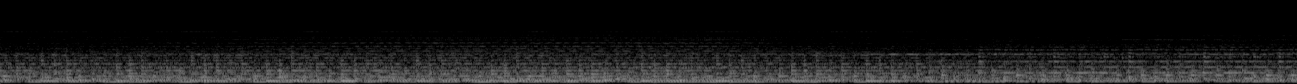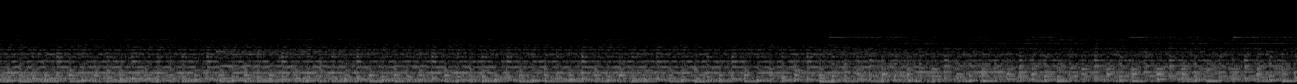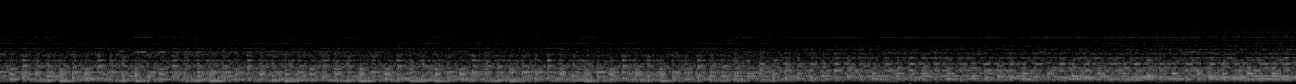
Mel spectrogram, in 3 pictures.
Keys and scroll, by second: 6.8 a, 12.3 ctrl+c, 12.4 ctrl+v, 18.2 ctrl+g, 25.4 n, 33.9 ctrl+z, 34.1 ctrl+z, 34.9-36.6 typing.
